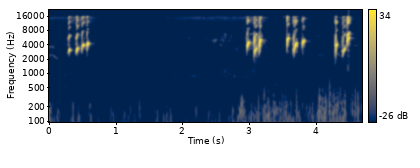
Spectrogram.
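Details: Wild European goldfinch singing, a recording meant for tutoring young birds: short clusters of bright, tinkling high notes in quick runs, a burst early on, then three rapid twittering phrases near the end over a low background rumble.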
